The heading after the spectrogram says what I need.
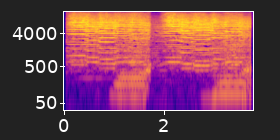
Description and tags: designed to be used as loops to create witch-house type music.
